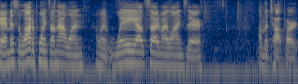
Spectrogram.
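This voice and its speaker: A woman with a very deep, low pitch, a bright, sharp tone and lively intonation, at a moderate pace with long, frequent pauses, amid audible room echo. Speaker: art teacher. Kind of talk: classroom demonstration tutorial. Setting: classroom with students.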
